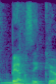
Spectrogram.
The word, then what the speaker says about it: BRZRKR: Berserker, ça s'appelle, et ça s'écrit comme ça.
